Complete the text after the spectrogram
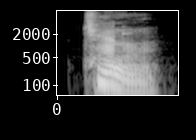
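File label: "channel", British English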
